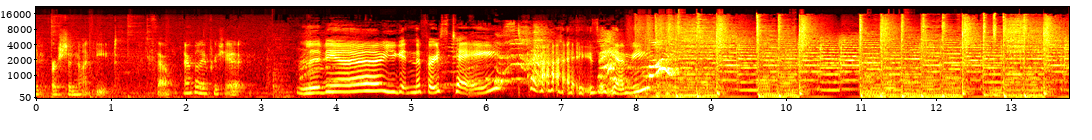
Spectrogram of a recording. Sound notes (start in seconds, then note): 6.0 laughing; 7.9 upbeat music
